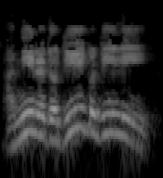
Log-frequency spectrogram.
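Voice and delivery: high, forceful proclamation of a verse; loud declaiming. Acted. Preacher quoting scripture to listeners, loudly proclaimed.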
